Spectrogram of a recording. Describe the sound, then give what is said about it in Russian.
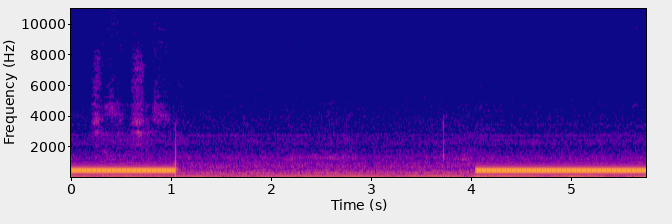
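Telephone tone heard while calling someone: a loud, steady tone cuts off after about a second, about three seconds of near-silence follow, and then the same tone resumes and holds to the end. “Ладно, я супруги этой набираю.”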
